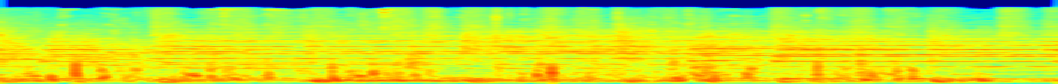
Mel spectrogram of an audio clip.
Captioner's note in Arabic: إطلاق نار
